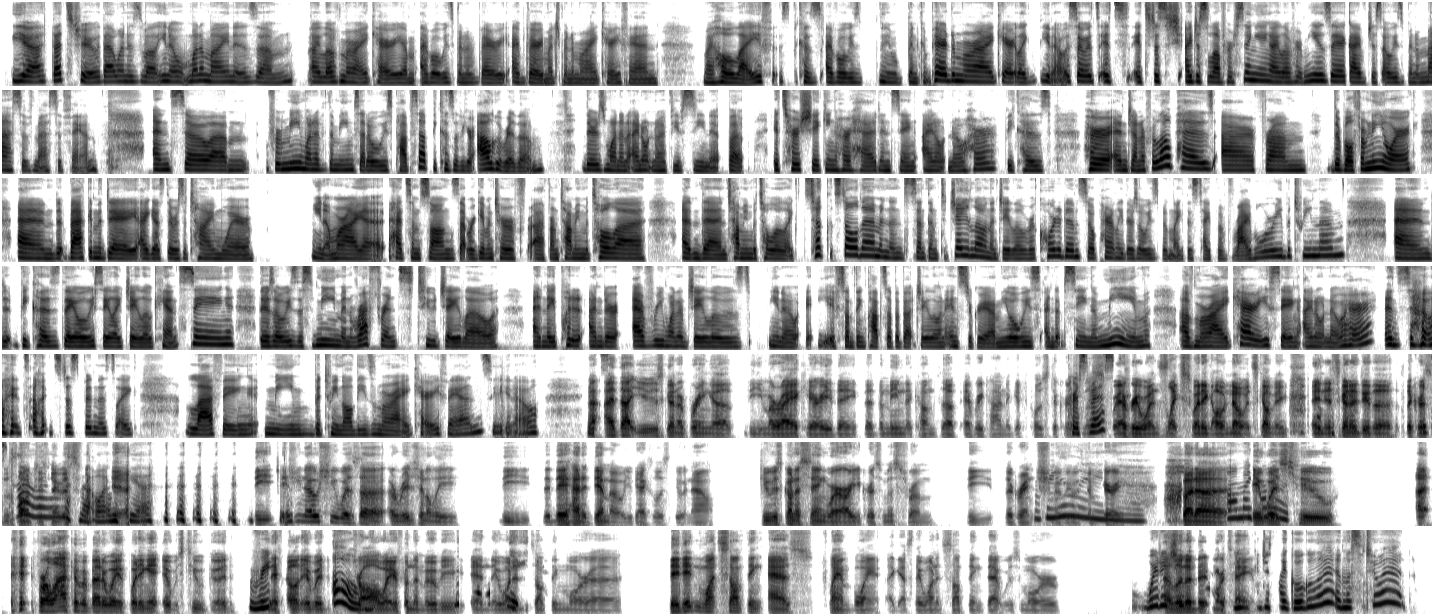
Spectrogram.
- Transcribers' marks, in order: laughing while speaking: "And so it's it's just been this"; chuckle; singing: "It's time"; laughing while speaking: "famous Yeah"; laugh; drawn out: "Really?"; gasp; chuckle; tapping
- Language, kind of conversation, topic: English, unstructured, What pop culture moments and memes have helped you feel part of a community?
- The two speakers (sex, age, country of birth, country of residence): female, 40-44, United States, United States; male, 35-39, United States, United States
